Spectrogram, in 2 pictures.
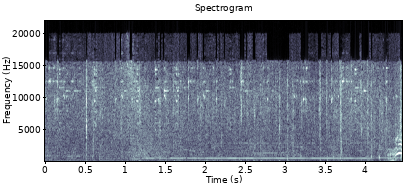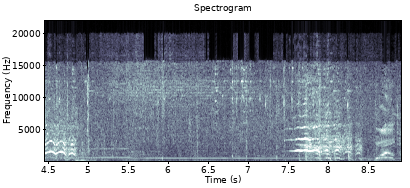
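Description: Roach, a horse in the video game The Witcher 3, gallops with rhythmic clip-clop hoofbeats, broken by two sharp neighs and whinnies over a low in-game music drone.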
